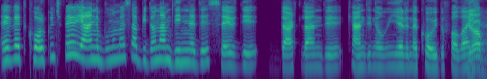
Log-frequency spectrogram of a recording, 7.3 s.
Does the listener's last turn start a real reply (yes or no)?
yes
